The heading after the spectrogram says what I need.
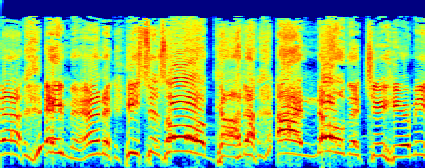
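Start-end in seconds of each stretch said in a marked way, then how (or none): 1.7-4.2 fervent, prayerful crying out. Retelling how Elijah called on God: imitating crying out. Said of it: "he cries out to God".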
